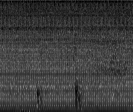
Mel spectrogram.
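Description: Steady electrical mains hum: a low, even buzz that holds unchanged through the pause in speech.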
